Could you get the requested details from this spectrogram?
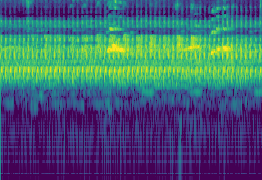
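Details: Waterslager canary singing a continuous, fast-pulsed rolling trill with a bubbling, water-like quality, steady throughout with brief brighter whistled accents.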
